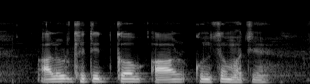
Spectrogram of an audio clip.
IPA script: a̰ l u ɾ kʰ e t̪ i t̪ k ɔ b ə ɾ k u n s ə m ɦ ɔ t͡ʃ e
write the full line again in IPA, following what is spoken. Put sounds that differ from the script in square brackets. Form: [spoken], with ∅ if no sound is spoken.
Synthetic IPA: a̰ l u ɾ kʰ e t̪ i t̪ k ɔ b [a] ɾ k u n s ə m ɦ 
